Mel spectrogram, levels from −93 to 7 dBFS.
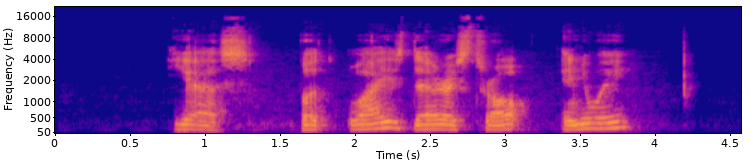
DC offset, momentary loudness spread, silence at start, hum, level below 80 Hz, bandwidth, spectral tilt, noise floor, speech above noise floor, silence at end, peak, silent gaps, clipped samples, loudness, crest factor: under 0.1%; 15 LU; 0.75 s; none; -64 dBFS; 16 kHz; -3.5 dB/octave; -78 dBFS; 57 dB; 0.75 s; -2 dBFS; none; under 0.1%; -21 LUFS; 22 dB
